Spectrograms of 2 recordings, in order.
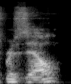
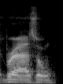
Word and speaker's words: Brazzle: Uh Chris Brazelle is that his name? Chris Brazelle. Chris Brazzle. Brazzle. Oh, I mispronounced his name.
